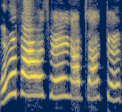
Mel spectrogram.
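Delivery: very high, tearful, crying, angry yelling. Recounting the moment, the speaker acts out yelling at her: retelling a tearful angry yell. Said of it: "Now I'm crying and I'm mad, like yelling at her".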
